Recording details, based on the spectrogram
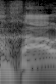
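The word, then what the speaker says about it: Gà: Und dann äh, es halt einmal Ga und einmal, oder Ra oder so wird's ausgesprochen, haben wir gelernt. Und einmal Bo. Ja. Und das ist halt, also eins davon, also Ra, also G-A geschrieben.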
